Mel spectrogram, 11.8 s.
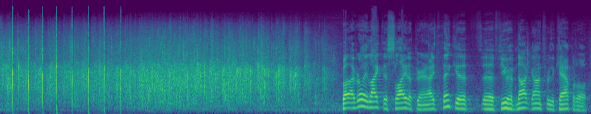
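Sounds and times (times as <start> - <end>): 
audience applause: 0.0 - 6.8
speech: 6.9 - 11.8.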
